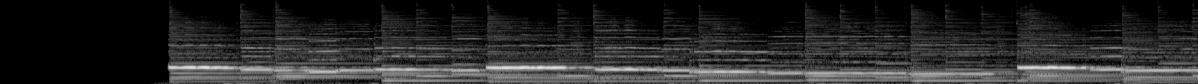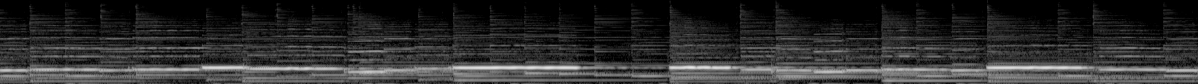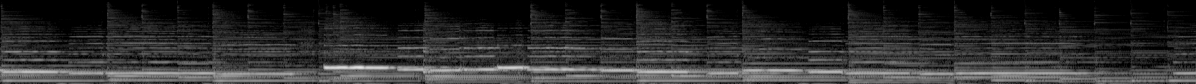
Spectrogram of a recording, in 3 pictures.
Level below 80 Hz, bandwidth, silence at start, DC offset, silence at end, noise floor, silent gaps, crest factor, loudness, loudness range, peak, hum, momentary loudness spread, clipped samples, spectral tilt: -60 dBFS; 16 kHz; 1.7 s; under 0.1%; 0 s; under -90 dBFS; none; 14 dB; -19 LUFS; 9 LU; -4 dBFS; none; 15 LU; under 0.1%; -5 dB/octave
